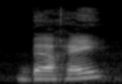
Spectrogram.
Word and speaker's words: beurré: So if you look back at beurre, at the end it's got just a regular E, so we don't pronounce it at the end. But when there's an E with an accent aigu, it makes that A sound that we've discussed before.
